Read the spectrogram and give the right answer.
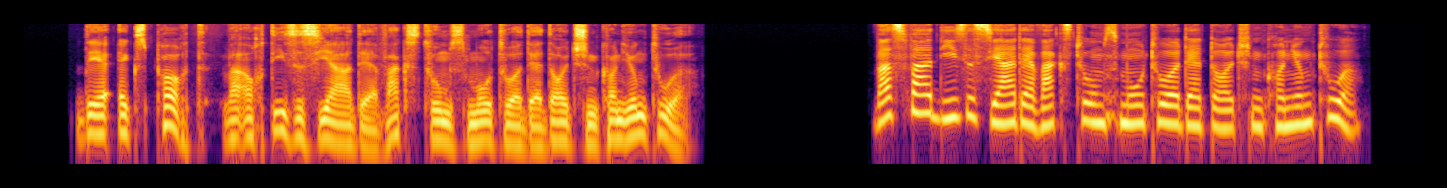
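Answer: Der Export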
